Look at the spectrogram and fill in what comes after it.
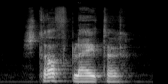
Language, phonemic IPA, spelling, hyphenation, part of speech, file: Dutch, /ˈstrɑfˌplɛi̯.tər/, strafpleiter, straf‧plei‧ter, noun, Nl-strafpleiter.ogg
- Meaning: a defence counsel or defense lawyer specialised in criminal law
